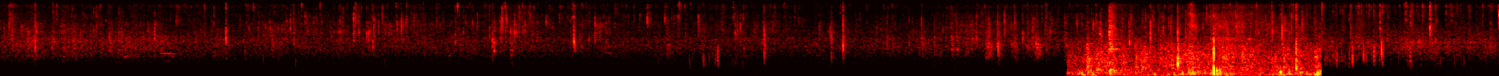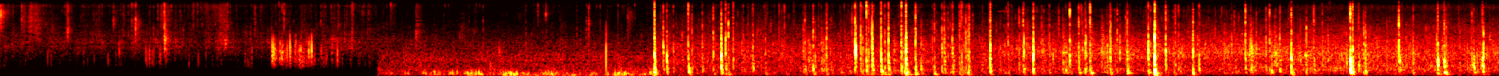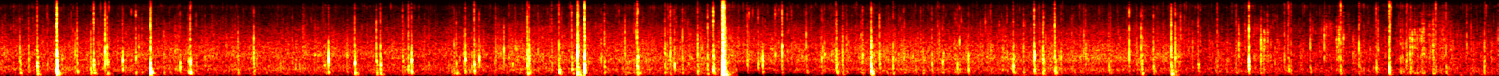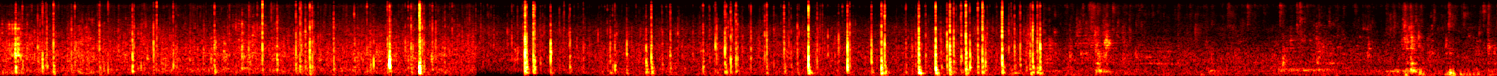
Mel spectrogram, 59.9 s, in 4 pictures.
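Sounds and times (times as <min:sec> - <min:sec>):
steady rain patter: 0:00.0 - 0:59.9
sharp raindrop hits: 0:10.7 - 0:13.3, 0:17.7 - 0:56.0.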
